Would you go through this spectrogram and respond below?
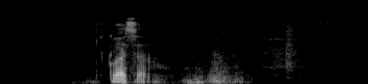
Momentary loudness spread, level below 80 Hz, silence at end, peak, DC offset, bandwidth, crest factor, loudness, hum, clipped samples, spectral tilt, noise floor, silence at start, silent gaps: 23 LU; -56 dBFS; 0.75 s; -6 dBFS; under 0.1%; 9.6 kHz; 26 dB; -27 LUFS; none; under 0.1%; -5 dB/octave; -84 dBFS; 1.1 s; none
